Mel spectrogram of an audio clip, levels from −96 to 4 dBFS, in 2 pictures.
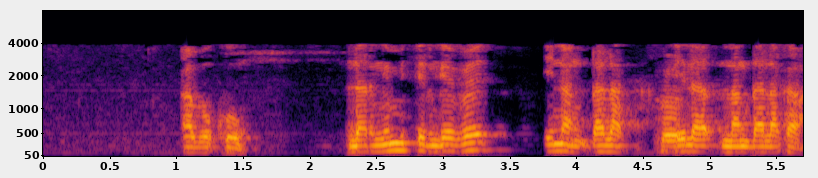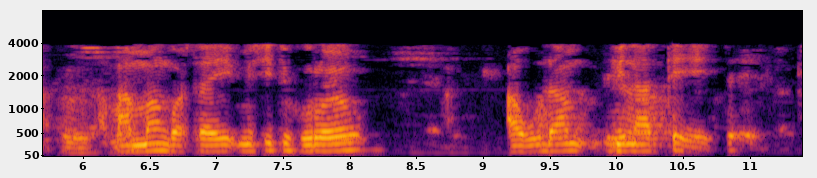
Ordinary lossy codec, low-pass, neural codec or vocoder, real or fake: AAC, 16 kbps; 7.2 kHz; none; real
